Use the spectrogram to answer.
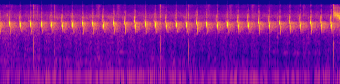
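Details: Plain prinia in a 'klik ngacor' style, sung without pause: a fast, even train of sharp high clicking notes, about five per second, steady throughout with faint low background hum.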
